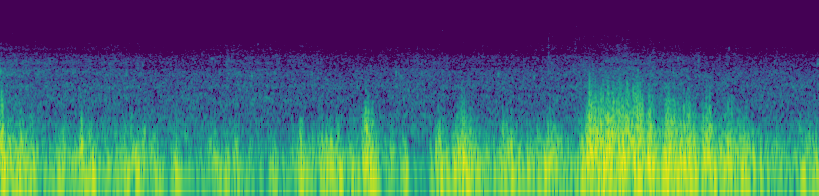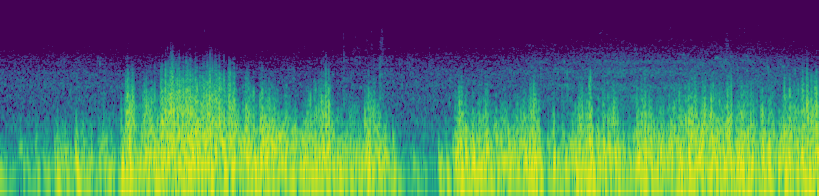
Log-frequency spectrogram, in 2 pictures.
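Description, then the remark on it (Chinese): Sea waves wash onto a beach in a continuous low roar, swelling into louder, hissing surges toward the end, with gusts of wind buffeting the microphone and no voices. “光是听海浪的声音。”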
